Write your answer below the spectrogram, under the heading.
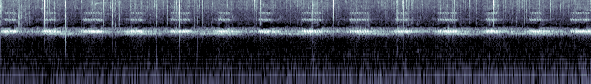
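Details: Steady cricket chirps in the dark at a calm outdoor camp, high and evenly pulsed about twice a second, layered over the crackle and occasional clicks of a burning campfire.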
